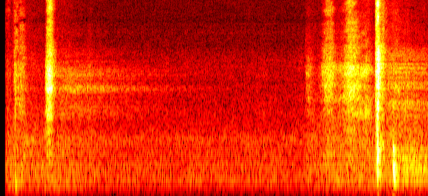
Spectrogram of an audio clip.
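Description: Two sharp, hissing sneezes with a quiet gap between them, plus small breathy sounds around them.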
